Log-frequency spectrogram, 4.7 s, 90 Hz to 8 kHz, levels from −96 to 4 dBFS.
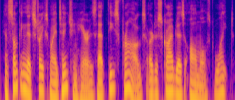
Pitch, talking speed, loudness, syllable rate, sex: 110 Hz, 205 wpm, -17 LUFS, 6.2 syllables/s, male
